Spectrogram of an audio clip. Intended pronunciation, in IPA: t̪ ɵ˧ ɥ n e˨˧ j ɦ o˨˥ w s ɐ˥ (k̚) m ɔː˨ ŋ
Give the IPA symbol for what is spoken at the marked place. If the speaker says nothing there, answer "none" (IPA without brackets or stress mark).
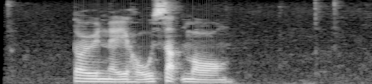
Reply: t̚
